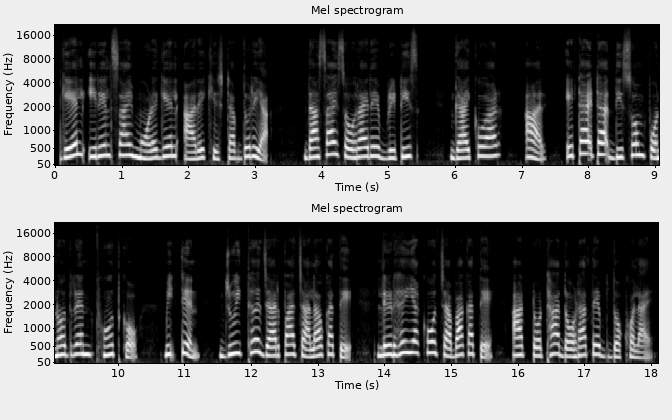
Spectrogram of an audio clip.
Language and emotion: Santali, neutral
